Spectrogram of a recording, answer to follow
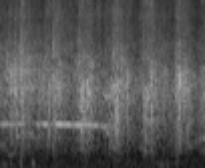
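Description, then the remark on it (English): A crowd applauds steadily, a dense wash of many hands clapping at once, fairly loud and sustained throughout with no voices standing out. “Give them a big old clap one more time.”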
